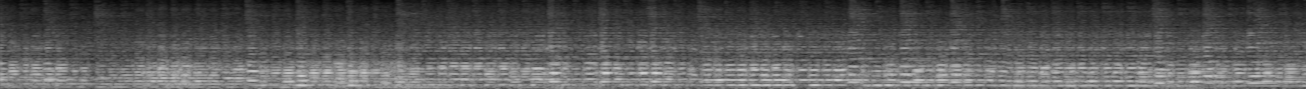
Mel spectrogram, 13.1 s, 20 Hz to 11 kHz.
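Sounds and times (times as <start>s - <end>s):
bowed cello melody: 0.0s - 13.0s.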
